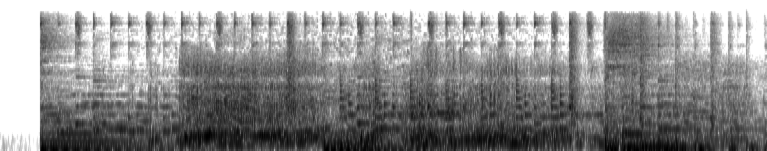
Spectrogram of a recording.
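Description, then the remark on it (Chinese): A motorcycle engine roars loudly, revving up and down in pitch for several seconds with a steady, throaty rumble underneath. “一，摩托车 ，motorcycle。”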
